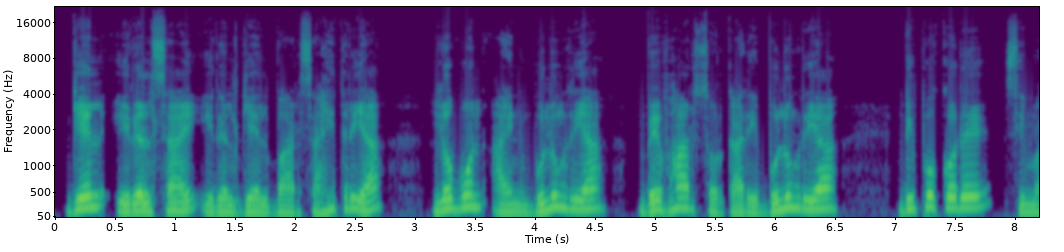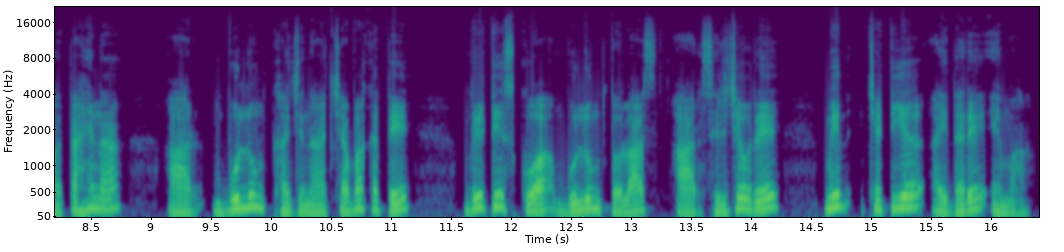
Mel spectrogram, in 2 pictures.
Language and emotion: Santali, neutral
